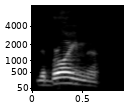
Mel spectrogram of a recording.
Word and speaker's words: De Bruyne: lo he dicho bien, ¿no? Kevin De Bruyne. – Hay que decirlo con, con hoy enfadado, ¿no? De Bruyne. De Bruyne. – Ahí está.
